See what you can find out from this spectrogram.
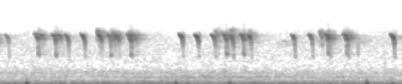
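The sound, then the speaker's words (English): A lone wild bird calls nearby at a trap site in the morning, in quick, repeated high chirps, clustered in short bursts of two to four notes with brief pauses, over a steady low rumble of background noise. “There's a wild bird around here.”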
